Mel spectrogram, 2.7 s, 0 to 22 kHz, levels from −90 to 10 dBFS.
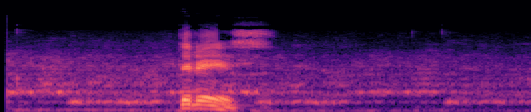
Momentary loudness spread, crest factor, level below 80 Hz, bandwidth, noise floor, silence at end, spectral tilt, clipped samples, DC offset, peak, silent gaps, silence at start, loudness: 24 LU; 20 dB; -52 dBFS; 8.8 kHz; -37 dBFS; 0 s; -4 dB/octave; under 0.1%; under 0.1%; -2 dBFS; none; 0 s; -16 LUFS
